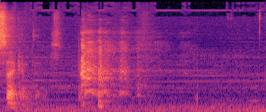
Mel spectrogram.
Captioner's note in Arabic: ضحكة مكتومة عصبية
